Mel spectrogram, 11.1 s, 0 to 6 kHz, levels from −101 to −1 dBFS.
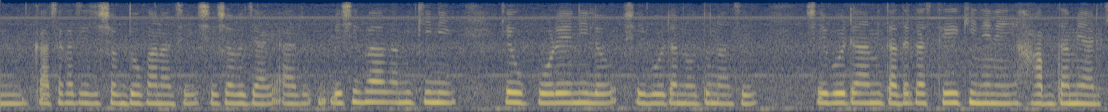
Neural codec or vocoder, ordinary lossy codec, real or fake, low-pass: none; none; real; 5.4 kHz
